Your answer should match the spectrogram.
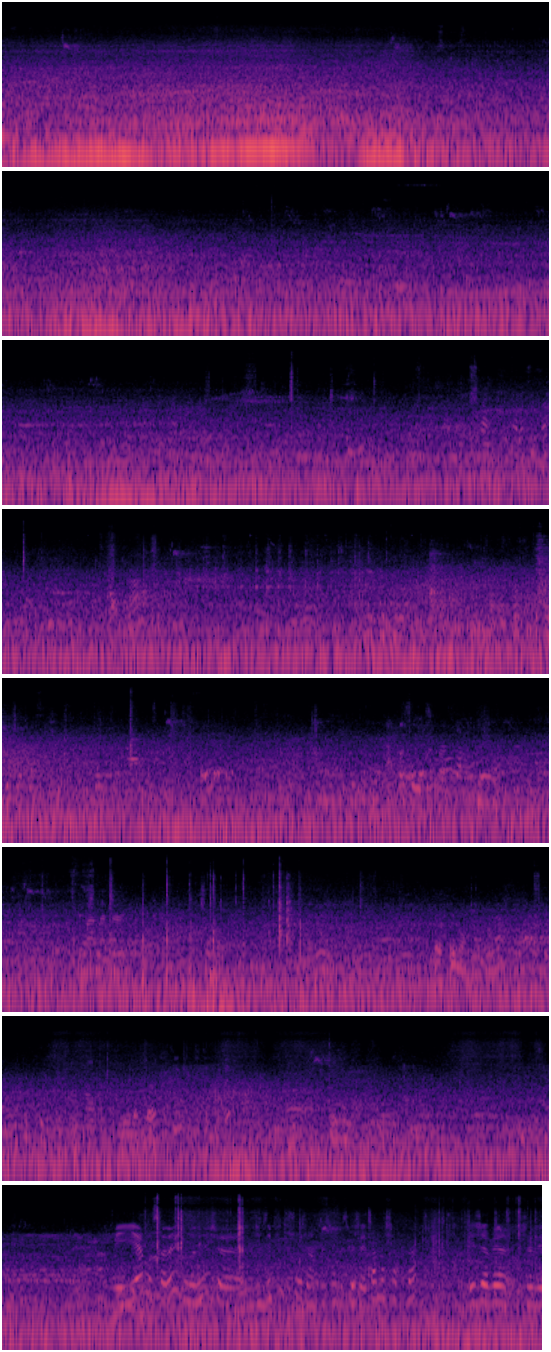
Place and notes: marseille, place labadie
pendant le tournage de vieilles canailles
